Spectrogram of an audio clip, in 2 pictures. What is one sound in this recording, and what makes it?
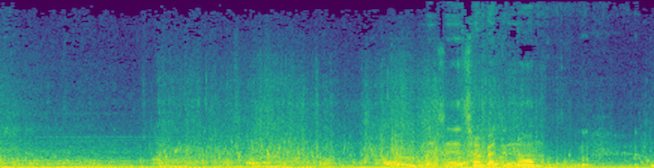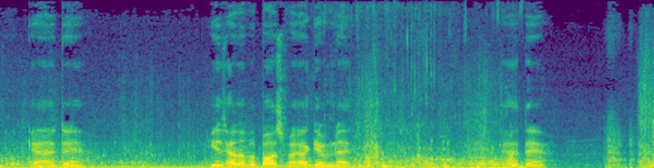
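Water rumbles and bubbles in a low, muffled drone.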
